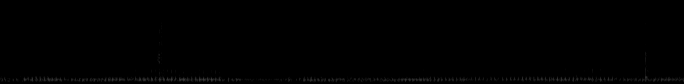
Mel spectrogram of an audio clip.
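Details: Continuous low purr from a pet cat, rhythmic pulsing rumble across the whole stretch with a few faint taps and rustles.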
